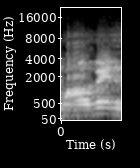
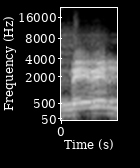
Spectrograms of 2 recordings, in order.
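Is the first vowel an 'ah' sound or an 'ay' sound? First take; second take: ah; ay. First: The first vowel is an open 'ah' sound. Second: The first vowel is an 'ay' sound. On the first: The speaker calls it wrong. "मावेन मत बोलिए" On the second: The speaker calls it right. "मेवेन बोलिए"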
